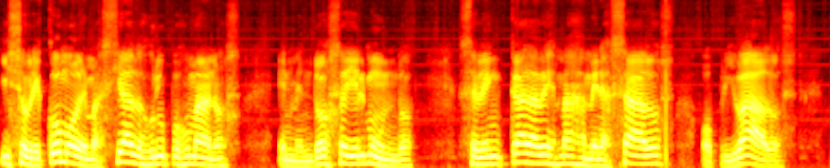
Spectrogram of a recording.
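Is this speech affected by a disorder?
No.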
